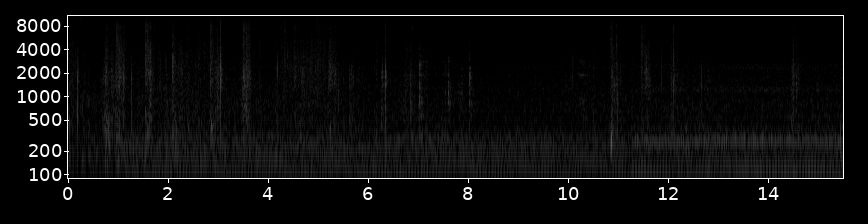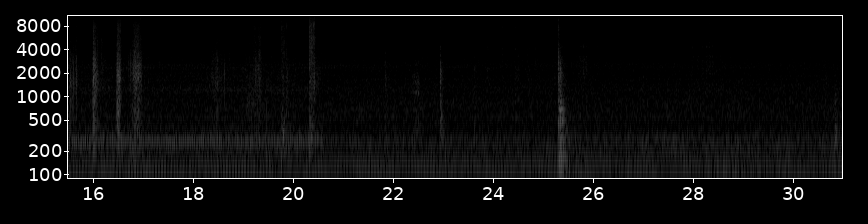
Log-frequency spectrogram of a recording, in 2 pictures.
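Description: Scattered light clinks and knocks of steel hand tools and parts being handled, over a steady low hum, with one sharper knock about 25 seconds in.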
